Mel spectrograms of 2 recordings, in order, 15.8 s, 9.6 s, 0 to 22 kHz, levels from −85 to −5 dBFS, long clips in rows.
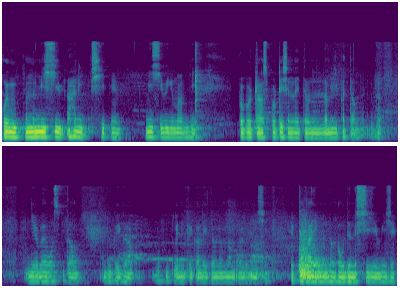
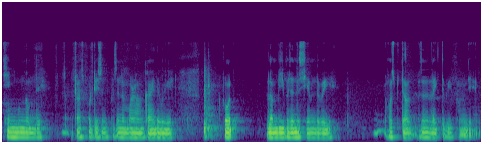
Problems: background sounds at intervals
